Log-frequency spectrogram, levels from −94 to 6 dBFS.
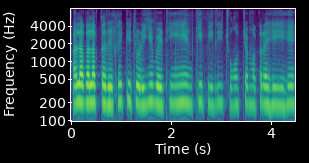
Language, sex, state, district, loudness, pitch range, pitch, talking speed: Hindi, female, Madhya Pradesh, Bhopal, -19 LUFS, 185-205 Hz, 195 Hz, 175 wpm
